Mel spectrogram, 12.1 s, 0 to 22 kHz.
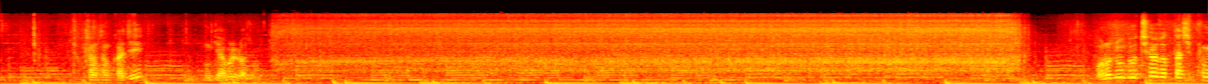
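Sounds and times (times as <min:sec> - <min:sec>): electric air compressor running: 0:02.7 - 0:10.9.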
